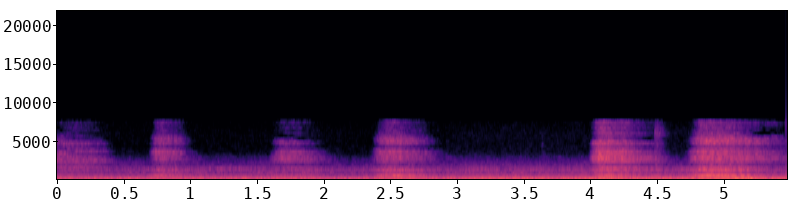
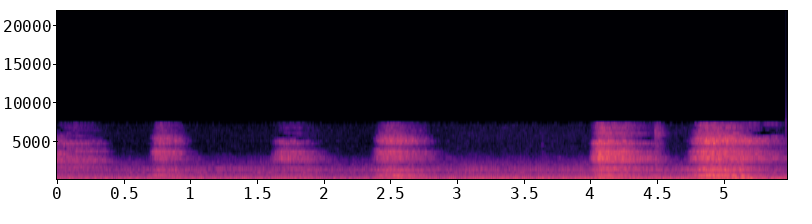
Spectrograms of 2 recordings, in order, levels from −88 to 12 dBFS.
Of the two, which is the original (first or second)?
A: first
